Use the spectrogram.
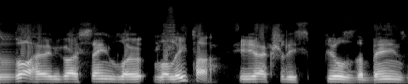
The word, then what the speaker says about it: Lolita: Loletta. There we go. My bad. Lolita.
